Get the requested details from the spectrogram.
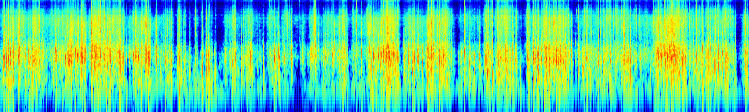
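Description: Fingertips scratch and rub a small, soft, squishy red spiky rubber puffer toy shaped like a rabbit close to the microphone. The result is dense, crackly, rustling friction noise centered in the midrange, with a few brief pauses between strokes.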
